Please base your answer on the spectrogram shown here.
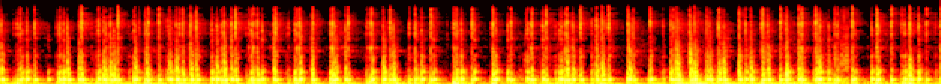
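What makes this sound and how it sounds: Both hands grip the sides of a Blue Yeti USB microphone's hollow metal cylindrical body, below its foam windscreen, and quickly tap and scratch the metal with fingertips and nails. The result is a rapid, continuous patter of short, dry taps and scrapes over a steady resonant mid-low ring and a low rumble.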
